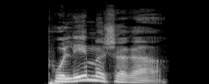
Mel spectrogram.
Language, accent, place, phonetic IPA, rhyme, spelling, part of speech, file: German, Germany, Berlin, [poˈleːmɪʃəʁɐ], -eːmɪʃəʁɐ, polemischerer, adjective, De-polemischerer.ogg
- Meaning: inflection of polemisch: 1. strong/mixed nominative masculine singular comparative degree 2. strong genitive/dative feminine singular comparative degree 3. strong genitive plural comparative degree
